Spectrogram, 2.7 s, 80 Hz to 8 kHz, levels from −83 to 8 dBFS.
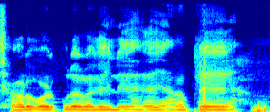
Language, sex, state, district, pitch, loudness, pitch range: Magahi, male, Bihar, Lakhisarai, 125 Hz, -13 LUFS, 125-130 Hz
